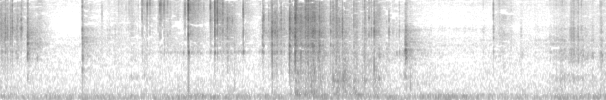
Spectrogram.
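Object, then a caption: Solid bar of soap. A utility knife blade shaves dry flakes from an oval, palm-sized pale-green soap bar with a glossy dark purple layer, held in the hand. Quick, crisp, bright scraping strokes come in irregular bursts, densest in the middle of the clip. Each one is dry and short with no ring, and the quiet gaps between them are faint.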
